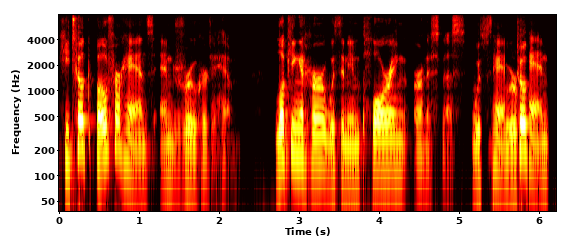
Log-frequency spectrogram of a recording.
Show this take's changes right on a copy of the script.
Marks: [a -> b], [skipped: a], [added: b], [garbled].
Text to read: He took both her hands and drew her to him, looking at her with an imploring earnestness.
He took both her hands and drew her to him, looking at her with an imploring earnestness. [garbled]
